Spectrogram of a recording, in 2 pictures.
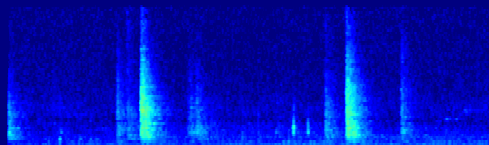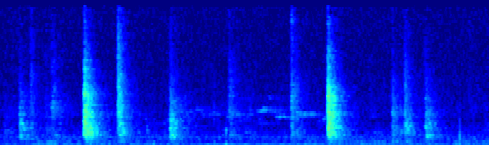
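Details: Subaru Levorg parked with the engine off: sharp, light, irregular clicks roughly once a second, starting about ten minutes or more after the engine is turned off.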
